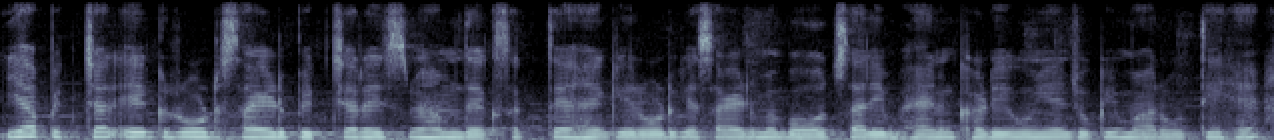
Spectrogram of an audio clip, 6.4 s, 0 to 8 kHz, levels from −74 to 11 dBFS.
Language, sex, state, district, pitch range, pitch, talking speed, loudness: Hindi, female, Uttar Pradesh, Shamli, 210-225 Hz, 215 Hz, 255 wpm, -15 LUFS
